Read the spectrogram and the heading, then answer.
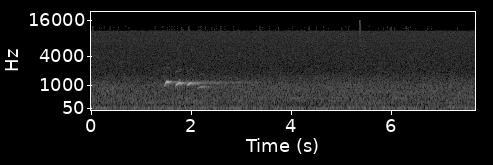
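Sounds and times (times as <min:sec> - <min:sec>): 
faint background hiss: 0:00.0 - 0:07.6
Indian cuckoo call: 0:01.4 - 0:03.2.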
